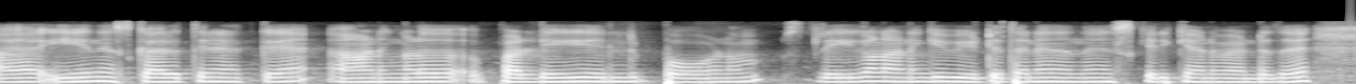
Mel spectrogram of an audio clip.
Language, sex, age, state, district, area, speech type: Malayalam, female, 45-60, Kerala, Kozhikode, urban, spontaneous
